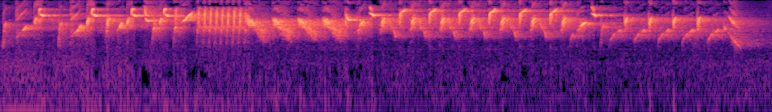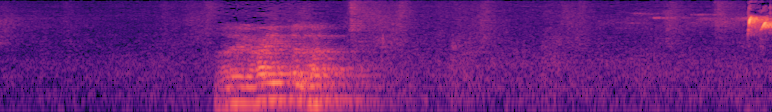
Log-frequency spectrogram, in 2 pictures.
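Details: European goldfinch singing in a courtship display: fast, bright twittering phrases of high trills and chirps for about six seconds, then silence, a short burst of lower rustling noise, and a brief final chirp.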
